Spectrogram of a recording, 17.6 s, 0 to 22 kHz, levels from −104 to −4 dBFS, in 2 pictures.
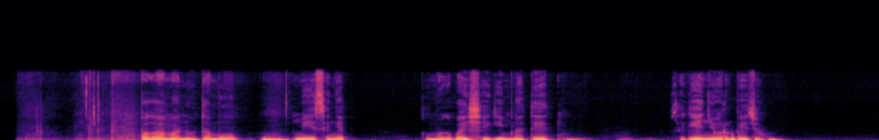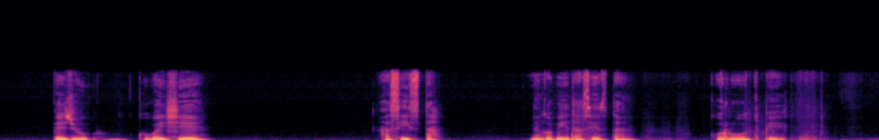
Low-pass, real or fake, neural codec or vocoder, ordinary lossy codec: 10.8 kHz; real; none; none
